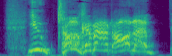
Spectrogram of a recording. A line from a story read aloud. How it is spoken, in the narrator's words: shouted angrily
